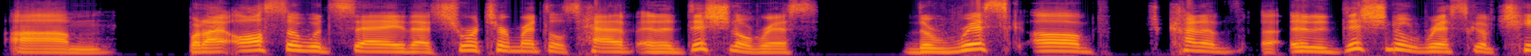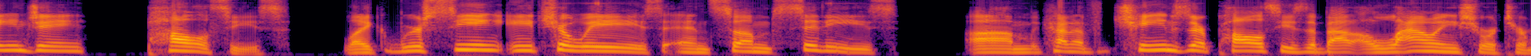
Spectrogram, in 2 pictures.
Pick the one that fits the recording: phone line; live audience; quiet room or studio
live audience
